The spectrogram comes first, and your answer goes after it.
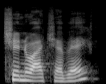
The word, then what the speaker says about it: Chinua Achebe: Another, Things Fall Apart by, can you pronounce this author's name for me? Chinua Achebe.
